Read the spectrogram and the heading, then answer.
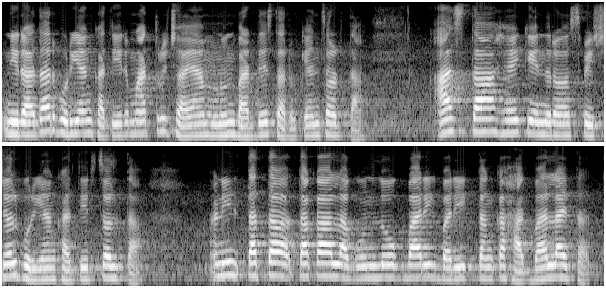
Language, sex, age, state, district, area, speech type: Goan Konkani, female, 45-60, Goa, Bardez, urban, spontaneous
